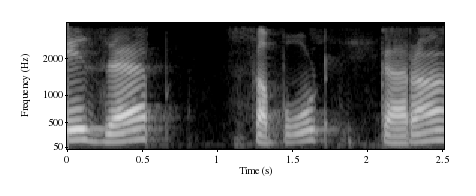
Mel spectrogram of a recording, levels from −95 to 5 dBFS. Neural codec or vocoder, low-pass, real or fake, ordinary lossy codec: none; 3.6 kHz; real; AAC, 32 kbps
